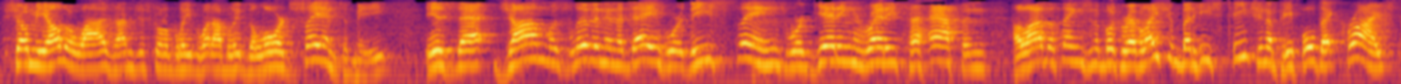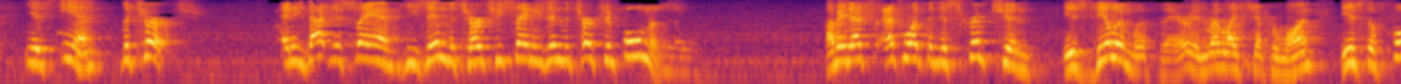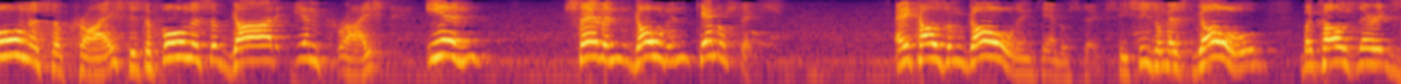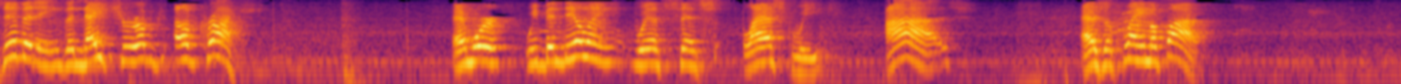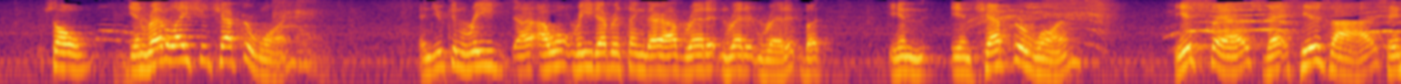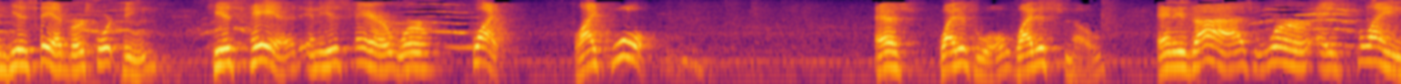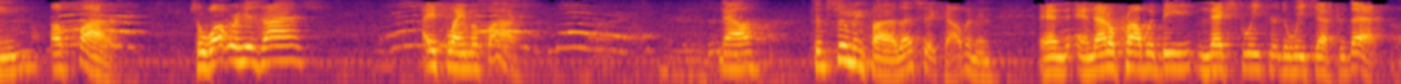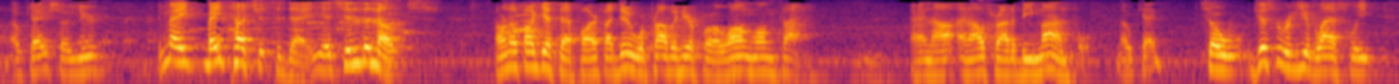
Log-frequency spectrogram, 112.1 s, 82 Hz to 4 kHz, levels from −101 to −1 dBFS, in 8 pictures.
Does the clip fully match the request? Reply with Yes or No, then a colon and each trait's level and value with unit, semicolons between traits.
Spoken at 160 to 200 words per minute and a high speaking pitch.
No: average, 145 wpm; high, 200 Hz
